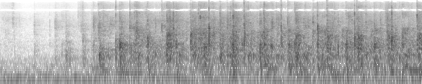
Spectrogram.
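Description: A small audience clapping at the end of a performance, starting faintly and swelling about a second in to steady applause.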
